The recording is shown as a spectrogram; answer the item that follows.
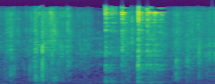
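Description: Padded plastic mailer crinkling and rustling under handling as it is opened, with small clicks and a louder burst of rustling about halfway through.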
